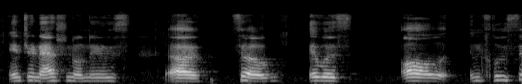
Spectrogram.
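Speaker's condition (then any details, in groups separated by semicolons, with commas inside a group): Spastic quadriplegic cerebral palsy; uses wheelchair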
